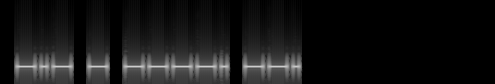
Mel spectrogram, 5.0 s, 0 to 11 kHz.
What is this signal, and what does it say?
Morse code, heard as a keyed tone, about 20 wpm, 700 Hz. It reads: KT9G
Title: USA Call Signs - 4 Characters - Repeated 2x - 20wpm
